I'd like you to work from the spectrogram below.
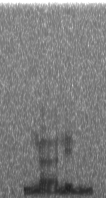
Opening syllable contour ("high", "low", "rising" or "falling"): rising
